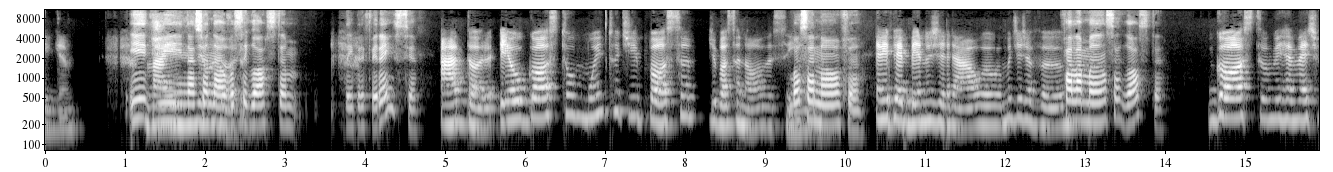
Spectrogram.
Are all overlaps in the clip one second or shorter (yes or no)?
no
